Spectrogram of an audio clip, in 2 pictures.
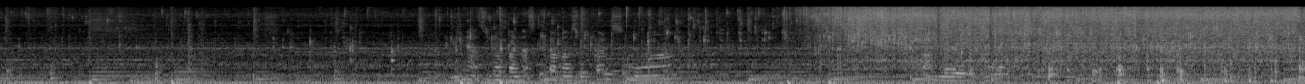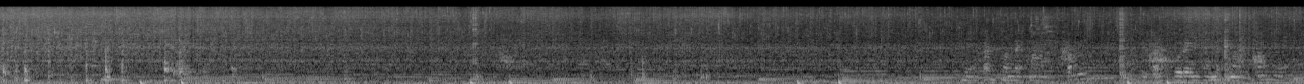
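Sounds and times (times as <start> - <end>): chili paste sizzling in oil: 0.0 - 26.0
metal spatula knocking pan: 10.4 - 15.1.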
